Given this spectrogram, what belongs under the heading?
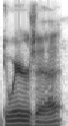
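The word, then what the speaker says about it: Dzierwa: If it ain't Dwierza, you got the name wrong. What is it for Dwierza? Dwierza. Wierza. Joseph Weird. It's spelled weird and says weird.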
